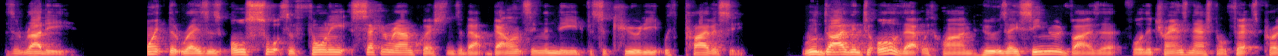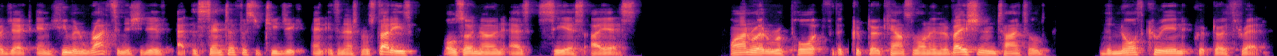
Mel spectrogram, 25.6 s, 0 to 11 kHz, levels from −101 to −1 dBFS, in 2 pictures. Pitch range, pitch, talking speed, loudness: 80-105 Hz, 90 Hz, 165 wpm, -21 LUFS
